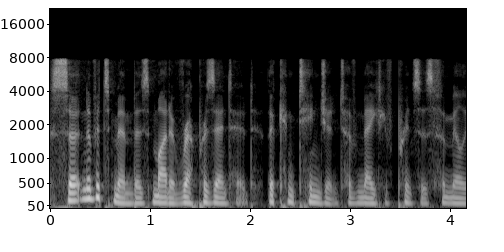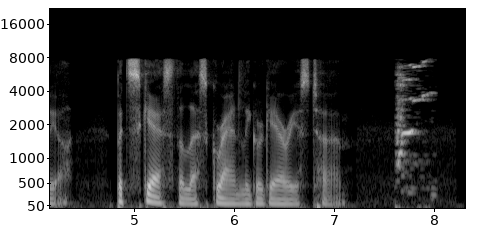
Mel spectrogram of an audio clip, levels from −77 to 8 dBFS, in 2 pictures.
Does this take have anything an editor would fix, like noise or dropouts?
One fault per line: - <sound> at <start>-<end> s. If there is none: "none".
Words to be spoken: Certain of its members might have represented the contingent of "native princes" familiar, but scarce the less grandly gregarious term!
- squeak at 7.6-8.0 s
